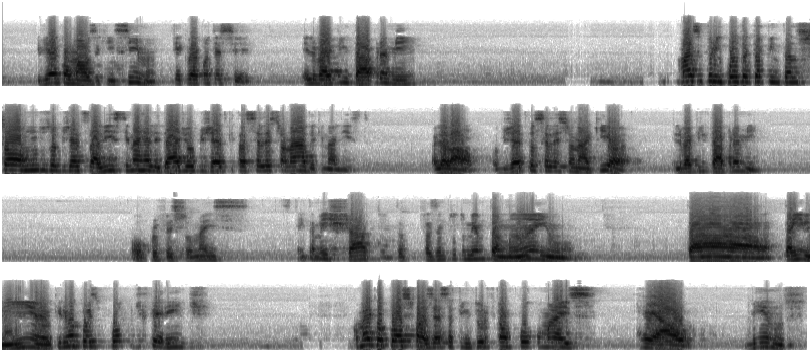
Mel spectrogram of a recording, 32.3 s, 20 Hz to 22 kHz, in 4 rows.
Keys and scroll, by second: 27.5 ctrl+z.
